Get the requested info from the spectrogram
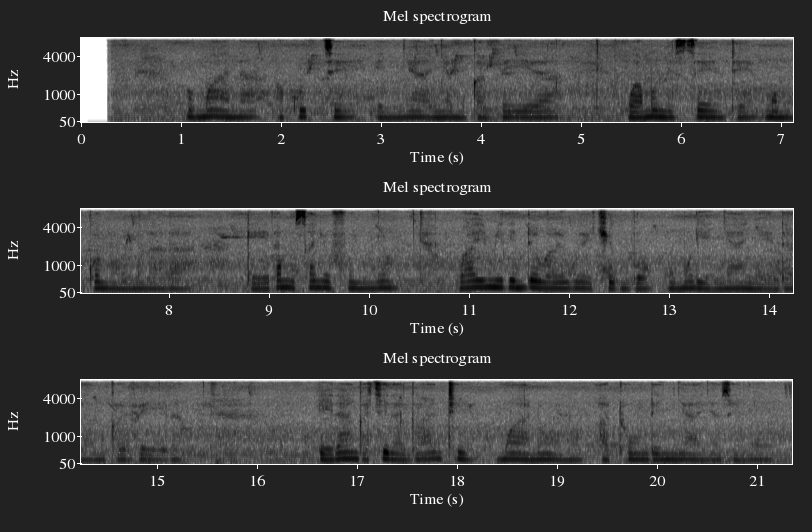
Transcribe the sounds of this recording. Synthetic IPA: o̞mwaːnaːkute̞ːɲːaːɲamukave̞ːɾa | wamunese̞ːntʰe̞mumuko̞no̞ːmulala | ŋɡe̞ːɾamusaɲufuɲːo̞ | wajimiɾidːe̞waliwe̞ːciɡːo̞ːmulje̞ɲːaːɲeːndalamukave̞ːɾa | e̞ɾaŋɡaciɾaɡantʰiomwaːnoːno̞atʰuːnde̞ɲːaːɲazino

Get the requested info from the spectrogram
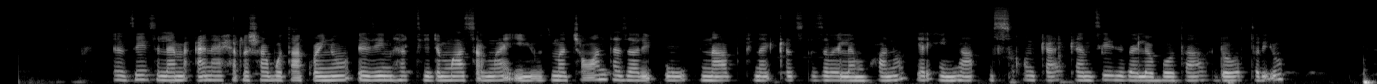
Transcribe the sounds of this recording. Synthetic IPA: ʔɨzizɨlɐmɐʕanajħɨɾɐʃabo̞t̪ʰa̰kʰo̞jnuʔɨzimɨɦɨɾt̪ʰid̪ɨmːasɨɾmajʔɨjːuzɨmɐt͡ʃːɐwont̪ʰɐzaɾibunaβkʰɨnɐkʼːɨt͡sʼzɨβɐlɐmɨxʷanujɛɾʔenːamɨsɨxuŋkʰɐkʰɐmzizɨβɐlɐbo̞t̪ʰad̪ot̪ʰɨɾiʔu

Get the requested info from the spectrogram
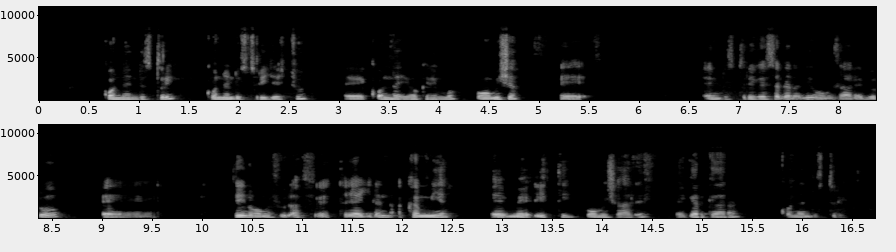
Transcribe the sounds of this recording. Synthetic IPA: kʼɔnːɐɪnd̪ʊst̪ɾiː | kʼɔnːɐɪnd̪ʊst̪ɪɾiːd͡ʒɛt͡ʃːuːn | kʼɔnːɐjo̞ːkiːnɪmːoːoːmɪʃɐ | ɪnd̪ʊst̪ɪɾiːke̞ːsːɐɡɐlɐniːoːmɪʃaːle̞ːbɪɾo̞ː | t̪iːno̞ːmɪʃuːᶑaːft̪ʰɐd͡ʒaːd͡ʒɪlɐnɐ̰kːɐmːɪjɐ | me̞ːᶑiːt̪ːɪoːmɪʃaːle̞ː | ɡɐɾɡaːɾɐn | kʼɔnːɐɪnd̪ʊst̪ɪɾiːt̪ːɪ̥

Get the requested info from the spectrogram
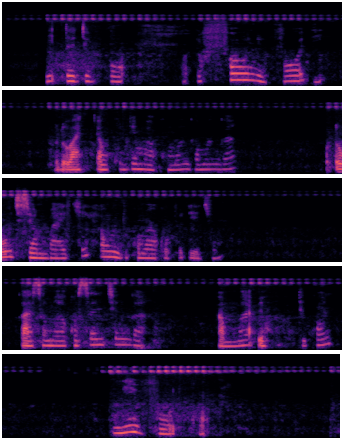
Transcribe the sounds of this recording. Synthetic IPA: jiɗːadɛbːɔ | ʔɔɗɔfawnivoːɗi | ʔɔɗɔ̰wa̰tːa̰mkudɛmakɔmaŋɡamaŋɡa | ʔɔɗɔ̰wud͡ʒid͡ʒambakʰihawndukɔmakɔfuɗɛ̰d͡ʒum | kasamakɔsant͡ʃiŋɡa | ʔa̰mːaɓɛhubpːikʰɔn | nivoːɗikʰɔ

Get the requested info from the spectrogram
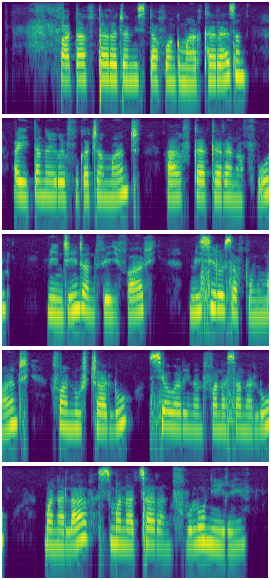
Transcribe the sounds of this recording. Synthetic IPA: v̥at̪afi̥t̪aɾaʈ͡ʂəmisi̥d̪̥afuaŋɡimaɾukaɾazanə | aɦit̪anaiɾewvukaʈ͡ʂəmanʈ͡ʂə̥ | aɾifi̥kaɾikaɾanəv̥ulu̥ | miɳɖ͡ʐiɳɖ͡ʐaniv̥eiv̥avi̥ | misiɾewsav̥unumaɳʈ͡ʂi̥ | fanuʃi̥ʈ͡ʂalu | siawaɾinənifanasanalu | manalavə̥simanat͡saɾaniv̥uluniɾeni̥

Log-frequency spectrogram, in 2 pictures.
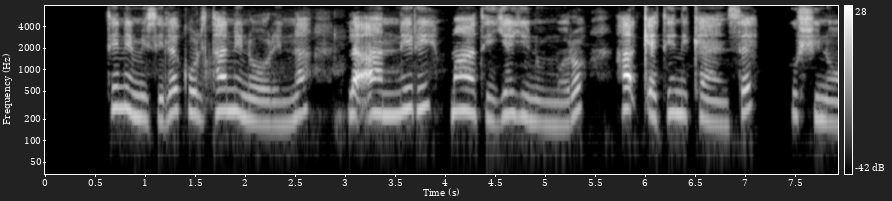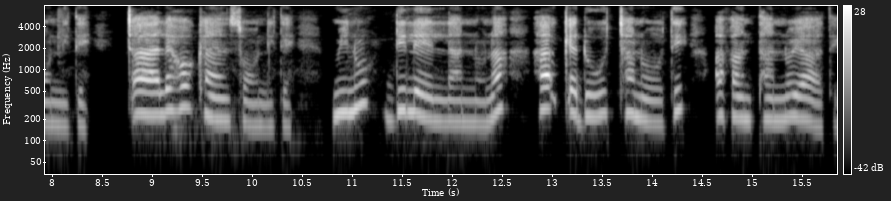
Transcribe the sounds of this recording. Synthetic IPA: t̪ɪnɪmɪsɪlɛkʊlt̪ɐnːɪno̞ːɾɪnːɐlɐʔɐnːɪɾɪmaːt̪ɪjɛjɪnʊmːɔɾɔhɐkʼːɛt̪ɪnkɐjnsɛ | hʊʃɪno̞ːnːɪt̪ɛ | t͡ʃʼaːlɛɦɔkɐjnso̞ːnːɪt̪ɛ | mɪnʊd̪ɪle̞ːlːɐnːɔnɐhɐkʼːɛd̪uːt͡ʃːɐno̞ːt̪ɪɐfɐnt̪ʰɐnːɔjaːt̪ɛ

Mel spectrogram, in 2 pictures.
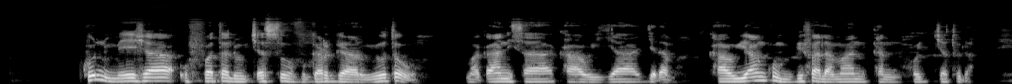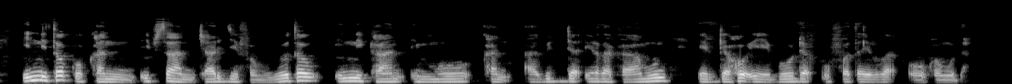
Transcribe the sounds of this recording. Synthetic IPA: kʊnme̞ːʃ̬aːʊfːɐt̪ɐluːt͡ʃʼːɛsːuːfɡɐɾɡaːɾʊjo̞ːt̪ɐʔʊ | mɐkʼaːnɪsaːkʰaːwɪjːaːd͡ʒɛᶑɐmɐ̥ | kʰaːwɪjːaːŋkʊnbɪfɐlɐmaːŋkɐnhɔd͡ʒːɐt̪ʊᶑɐ̥ | ʔɪnːɪt̪ɔkːɔkʰɐnɪbsaːnt͡ʃaːɾd͡ʒeːfɐmʊjo̞ːt̪ɐʔʊɪnːɪkaːnɪmːo̞ːkʰɐnʔɐbɪd̪ːɐʔɪrːɐkaːʔmuːn | ɛɾɡɐhɔʔe̞ːbo̞ːd̪ɐʊfːɐt̪ɐɪrːɐ̰o̞ːfɐmʊᶑɐ̥

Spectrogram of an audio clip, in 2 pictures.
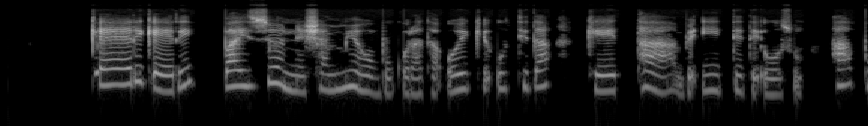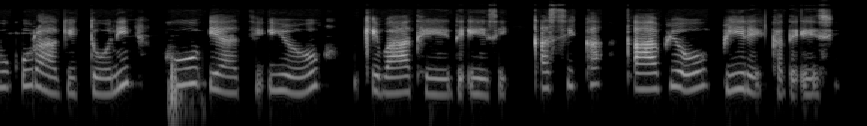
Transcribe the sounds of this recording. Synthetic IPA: kʼe̞ːɾɪkʼe̞ːɾɪ | b̥ɐjzːɪjɔnːɛʃɐmːɪjoːbʊkʼʊɾɐt̪ɐ̰ʔɔjkʼːɪʔʊt̪ːɪd̪ɐkʰe̞ːt̪ːaːbɛʔiːd̪ːɪd̪ɛʔo̞ːsʊ | hɐb̥ʊkʼʊɾaːɡɪd̪̥ːo̞ːnɪ | huːpʼɪjat̪ʰɪʔɪjoː | kʼɪbaːt̪ʰeːd̪ɛʔe̞ːsɪ | kʼɐsːɪkːɐ | tʼaːpɪjoːb̥iːɾeːkʰːɐd̪ɛʔe̞̰ːs

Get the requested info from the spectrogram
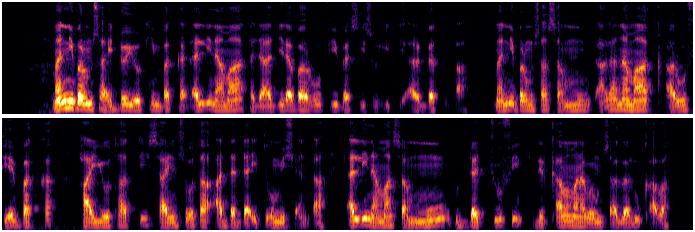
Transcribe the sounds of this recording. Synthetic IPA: mɐnːɪbɐɾʊmsaːɪd̪ːoːjo̞ːkiːnbɐkːɐᶑɐlːɪnɐmaːt̪ɐd͡ʒaːd͡ʒɪlɐbɐrːuːfɪbɐɾsḭːsṵːʔɪt̪ːɪɐ̰ɾɡɐt̪ʊ̥ᶑɐ̰ | mɐnːɪbɐɾʊmsaːsɐ̰mːuːᶑɐlɐnɐmaːkʼɐɾuːfɪebɐkːɐ | haːjːoːt̪aːt̪ːɪsaːjɪnso̰ːt̪ɐʔɐ̰d̪ːɐd̪ːa̰ːʔɪt̪ːɪɔmɪʃɛ̰nᶑɐ̰ | ᶑɐlːɪnɐmaːsɐ̰mːuːɡʊd̪ːɐt͡ʃːuːfɪd̪ɪɾkʼɐmɐmɐnɐbɐɾʊmsa̰ːɡɐluːkʼɐ̰bɐ

